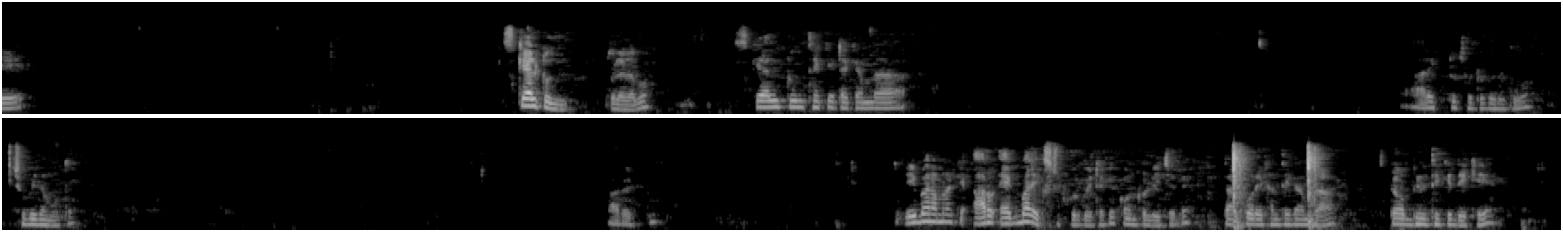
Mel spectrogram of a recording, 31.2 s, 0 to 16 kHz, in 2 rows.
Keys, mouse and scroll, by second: 0.6-1.4 drag, 1.9-2.7 drag, 3.3 ctrl+z, 5.2 click, 7.9 alt+click, 8.7-9.3 alt+right drag, 9.6-10.4 alt+middle drag, 10.6-12.1 alt+right drag, 12.9-16.1 drag, 17.0-17.7 scroll down 3, 18.3 alt+click, 19.1-19.8 alt+right drag, 21.1 click, 27.1 ctrl+e, 27.9 space, 28.6 space, 29.3 scroll down 2, 29.7 scroll up 2.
